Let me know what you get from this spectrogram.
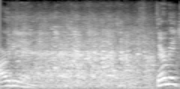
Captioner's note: audience laughing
